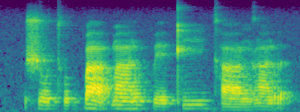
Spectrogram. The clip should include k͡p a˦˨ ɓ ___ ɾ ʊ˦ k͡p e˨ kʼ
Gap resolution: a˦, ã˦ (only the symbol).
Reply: ã˦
